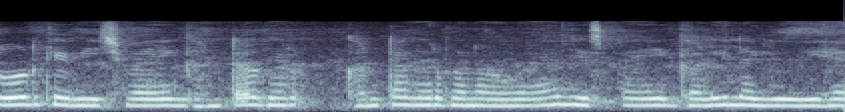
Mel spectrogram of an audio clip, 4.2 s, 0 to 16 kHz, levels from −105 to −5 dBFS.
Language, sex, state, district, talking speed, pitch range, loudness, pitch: Hindi, female, Uttarakhand, Uttarkashi, 240 wpm, 215-230 Hz, -16 LUFS, 220 Hz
